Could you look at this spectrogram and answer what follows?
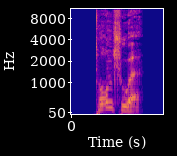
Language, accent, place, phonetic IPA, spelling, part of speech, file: German, Germany, Berlin, [ˈtʊʁnˌʃuːə], Turnschuhe, noun, De-Turnschuhe.ogg
- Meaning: nominative/accusative/genitive plural of Turnschuh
